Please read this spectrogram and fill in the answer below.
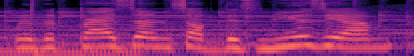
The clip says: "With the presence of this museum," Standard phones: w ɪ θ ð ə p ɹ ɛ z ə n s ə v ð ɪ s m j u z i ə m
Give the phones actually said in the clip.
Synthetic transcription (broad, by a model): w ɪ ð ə p ɹ ɛ z ə n s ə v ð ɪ s m j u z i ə m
